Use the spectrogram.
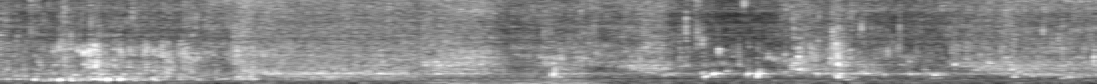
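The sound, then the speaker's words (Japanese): Hot water runs from a tap in a steady splashing hiss, as if for a hair wash, continuous and fairly soft throughout with no talking. “お湯は熱くないかな。では、頭にお湯をかけますね。”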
